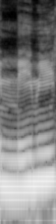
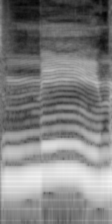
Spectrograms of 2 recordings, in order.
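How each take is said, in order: First: It is said as two syllables, like me-me. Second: It is said as one syllable, rhyming with team. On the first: The speaker calls it wrong. "you see Mimi" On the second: The speaker calls it right. "oh, it's meme"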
